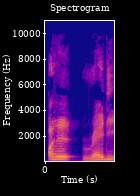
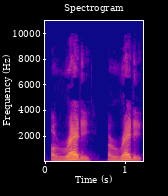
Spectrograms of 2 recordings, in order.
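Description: First: Already with the L fully sounded, "all-REH-dee"; standard full already. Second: Already as "uh-REH-dee", no L heard; reduced L in already. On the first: Teacher gives the by-the-book already, L kept. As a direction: hold the L in "already" before the R. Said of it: "이렇게 발음을 하는 것이 원칙인데". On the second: Teacher shows how Americans often say already, L dropped. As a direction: swallow the L in "already" into a short "uh". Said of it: "이렇게 그냥 already처럼 발음을 많이 합니다". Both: Shown as a demonstration.

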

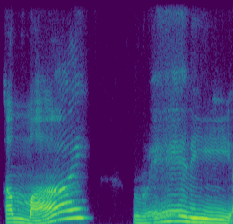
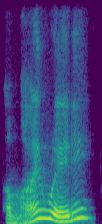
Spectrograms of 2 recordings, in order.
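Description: First: Slow, lower, drawn-out words with a pause; slow model phrase. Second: Words linked, rising on "ready"; joined-up question. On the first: Teacher models a new question for class, slow and segmented. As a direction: stretch each word, pause before the last. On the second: Teacher repeats the question for class, connected and rising. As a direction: ask it in one go, lifting "ready". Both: Shown as a demonstration.

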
